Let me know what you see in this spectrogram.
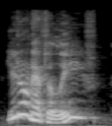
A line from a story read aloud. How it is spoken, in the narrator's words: Susie cried, suddenly finding her voice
